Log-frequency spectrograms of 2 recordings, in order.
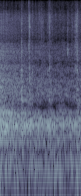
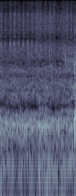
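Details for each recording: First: ReVent condensation-sensing bathroom exhaust fan, wired to a cord for a bench demonstration, running with its backdraft flapper still held by shipping tape: soft steady hum with irregular light ticks and flutter as the taped flapper rattles. Removing the tape quiets it. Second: ReVent condensation-sensing bathroom exhaust fan, running normally: faint even hiss with a slight high whir, no rattle or hum. Quiet yet strong enough to stand a plastic bag upright.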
